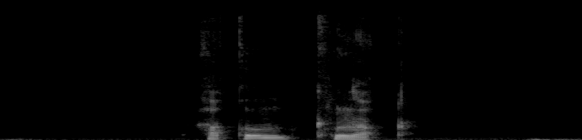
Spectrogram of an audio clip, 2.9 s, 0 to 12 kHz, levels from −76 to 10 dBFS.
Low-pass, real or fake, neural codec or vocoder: 10.8 kHz; fake; codec, 44.1 kHz, 7.8 kbps, DAC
